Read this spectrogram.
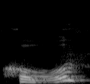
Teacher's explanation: So in today's Mandarin Chinese, it's hu in the third tone.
